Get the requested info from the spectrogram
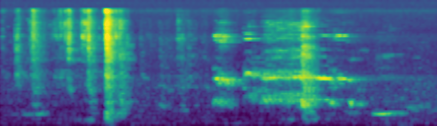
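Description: A rooster crowing faintly once, a drawn-out call in the second half, after a few sharp clicks near the start.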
